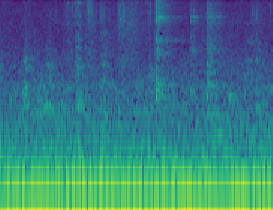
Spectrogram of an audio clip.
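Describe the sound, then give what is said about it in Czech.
A dog barks several times in short, irregular bursts, fairly faint over a steady low background rumble. “Dharmou třeba psa, nebo to slyšíte, je, aby štěkal.”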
